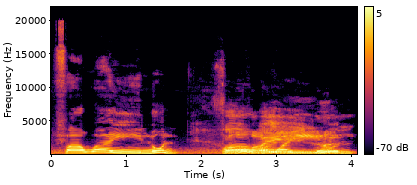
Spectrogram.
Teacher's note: پہلے فا ہے، پھر واو ہے جس میں ہونٹ گول کرنے ہیں، اور اس کے بعد 2 لام ایک ساتھ پڑھنے ہیں.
